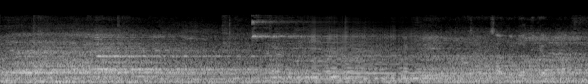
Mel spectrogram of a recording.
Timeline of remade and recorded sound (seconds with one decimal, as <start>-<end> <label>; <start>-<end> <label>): 0.0-3.1 recorded; 3.1-4.2 remade; 4.2-5.9 recorded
